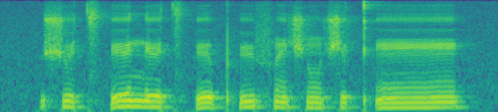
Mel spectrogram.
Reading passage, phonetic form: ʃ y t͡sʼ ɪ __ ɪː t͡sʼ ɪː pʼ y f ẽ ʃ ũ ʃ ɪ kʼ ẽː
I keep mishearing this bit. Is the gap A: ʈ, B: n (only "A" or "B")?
B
